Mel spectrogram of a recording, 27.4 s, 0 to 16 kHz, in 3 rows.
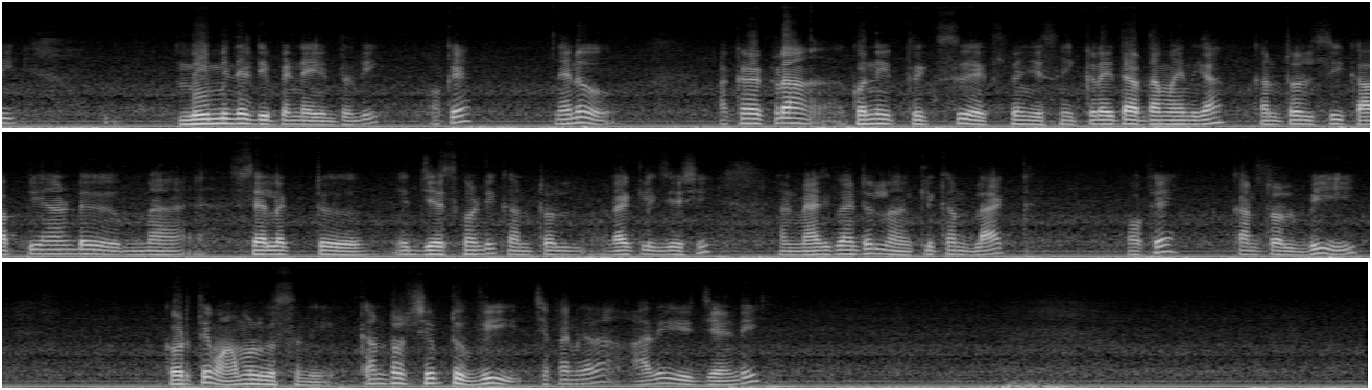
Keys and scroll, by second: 7.7 ctrl+a, 7.9 ctrl+c, 8.0 ctrl+w, 13.9 w, 15.3 ctrl+shift+v, 15.9 ctrl+shift+v, 16.8 alt+Tab, 23.4 alt+Tab.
